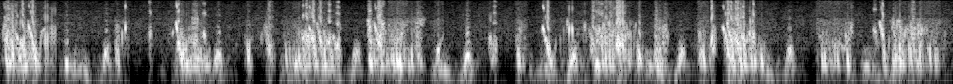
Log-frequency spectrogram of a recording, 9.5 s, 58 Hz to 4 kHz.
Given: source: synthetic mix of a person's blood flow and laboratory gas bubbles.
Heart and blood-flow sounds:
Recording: Doppler ultrasound of blood flow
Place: precordium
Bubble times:
0.02-0.58 s: bubbles
0.64-0.72 s: bubbles
1.15-1.31 s: bubbles
1.49-1.54 s: bubbles
1.71-2.12 s: bubbles
2.46-2.54 s: bubbles
2.61-2.76 s: bubbles
2.84-3.44 s: bubbles
3.67-4.28 s: bubbles
4.35-4.45 s: bubbles
4.89-5.00 s: bubbles
5.16-5.29 s: bubbles
5.40-6.47 s: bubbles
6.54-6.71 s: bubbles
6.98-7.19 s: bubbles
7.22-7.69 s: bubbles
8.17-8.55 s: bubbles
8.74-9.49 s: bubbles
From the record:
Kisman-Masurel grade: 343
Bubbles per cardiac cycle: rolling drumbeat, 9 or more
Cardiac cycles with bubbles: 100%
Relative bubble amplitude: loud (0.450 to 0.775)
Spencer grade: 3 (all of the cardiac periods contain showers or single bubble signals, but not dominating or overriding the cardiac motion signals)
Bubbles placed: only in the low amplitude regions of the cardiac cycle

